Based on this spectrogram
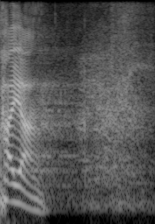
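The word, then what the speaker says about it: חָיָה: Diga conmigo, hayá. Cuando cuando leí esta palabra y escuché su pronunciación, se me vinieron a la mente los niños, porque lo que se me vino a la mente fue que cuando se dijera la palabra, sonaba como un caraquetazo.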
